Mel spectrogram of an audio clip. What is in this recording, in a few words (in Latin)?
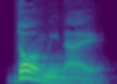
"dominae", latin; santillana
